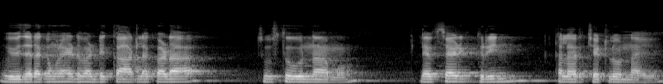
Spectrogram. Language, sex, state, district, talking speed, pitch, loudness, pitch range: Telugu, male, Andhra Pradesh, Visakhapatnam, 110 wpm, 125 Hz, -17 LUFS, 125-135 Hz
